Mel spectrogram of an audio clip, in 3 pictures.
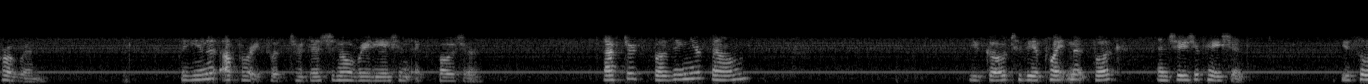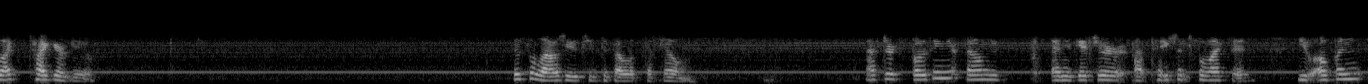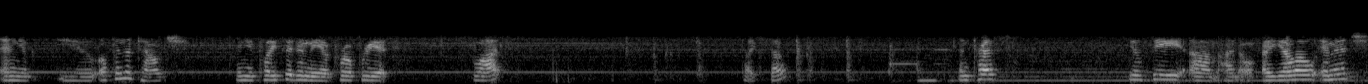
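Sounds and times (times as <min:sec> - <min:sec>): steady electrical hum: 0:00.0 - 0:41.0
faint electronic tones: 0:36.3 - 0:41.0.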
